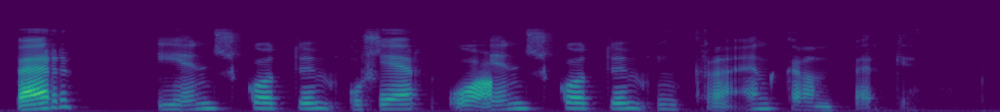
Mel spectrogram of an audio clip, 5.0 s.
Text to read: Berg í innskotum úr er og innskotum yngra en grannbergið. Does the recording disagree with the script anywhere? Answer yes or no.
no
